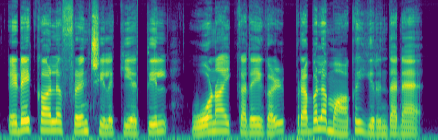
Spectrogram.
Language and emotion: Tamil, neutral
